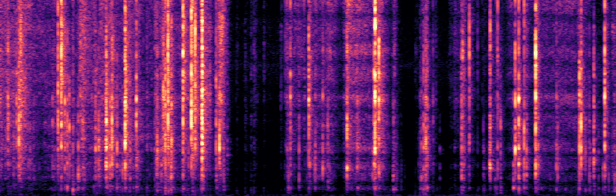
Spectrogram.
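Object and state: Crumpled thin paper sheet.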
